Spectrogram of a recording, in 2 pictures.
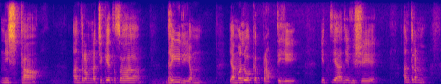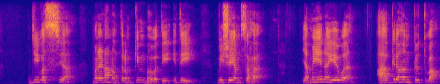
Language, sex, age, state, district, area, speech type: Sanskrit, male, 45-60, Karnataka, Dharwad, urban, spontaneous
